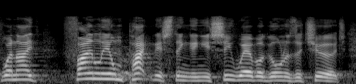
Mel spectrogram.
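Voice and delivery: ordinary talk

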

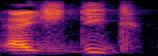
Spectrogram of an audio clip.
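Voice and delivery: Scottish accent, "deed" for dead; Scottish pronunciation. Shown as a demonstration. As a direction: stress "as", then Scottish "deed". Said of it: "has more of an emphasis on it".

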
